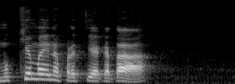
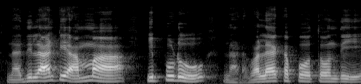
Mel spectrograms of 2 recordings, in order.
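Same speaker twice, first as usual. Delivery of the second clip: measured verse reading with raised, emphatic swells; poetry recitation; 2 semitones higher, 7 dB louder than usual. Acted. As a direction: declaim the poem, louder, phrases falling away at the ends. Recites his own poem.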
